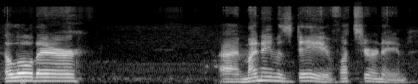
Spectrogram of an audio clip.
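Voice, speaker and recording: A man from the teaching a beginner English class over a video call, patient and clear, with a friendly welcoming manner. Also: a little high, expressive, slow, bright, forceful tone, slight background noise, low-quality recording. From United States, Minnesota. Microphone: video call headset or webcam mic.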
